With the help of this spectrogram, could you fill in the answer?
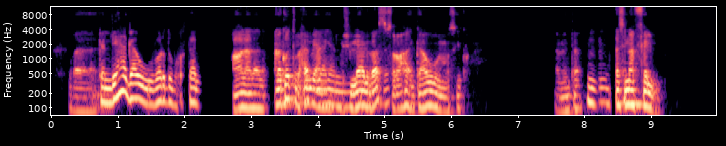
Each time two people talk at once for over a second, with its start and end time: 3.6-5.1

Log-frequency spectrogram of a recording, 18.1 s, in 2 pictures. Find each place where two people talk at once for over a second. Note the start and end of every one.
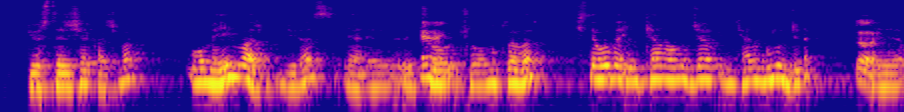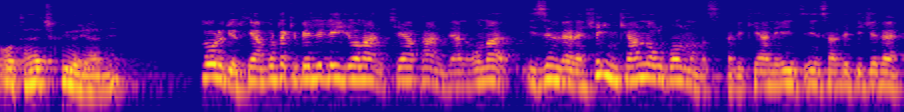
none

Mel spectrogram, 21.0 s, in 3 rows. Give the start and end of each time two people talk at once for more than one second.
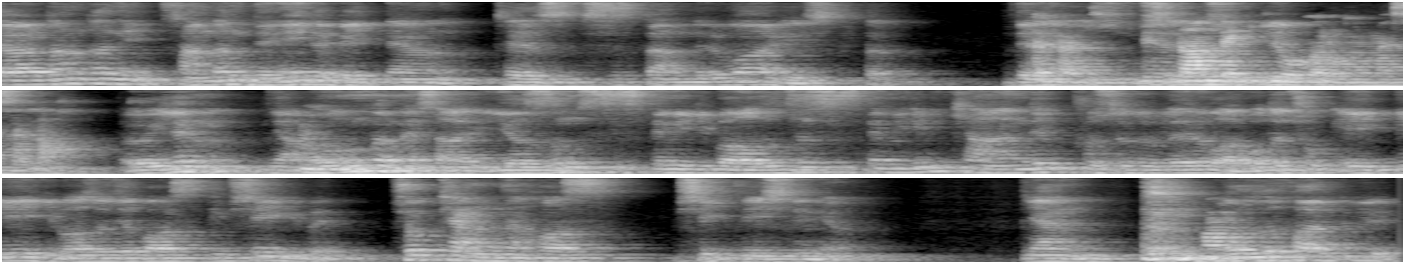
5.2-6.5

